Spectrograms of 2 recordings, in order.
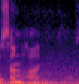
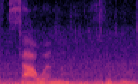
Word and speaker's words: Samhain: Not many people know how to pronounce Samhain correctly, and I don't know honestly if I'm saying it 100% correct either, but I think it's pronounced Samhain.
